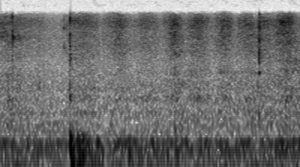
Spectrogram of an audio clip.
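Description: Repeated rubbing of an eraser across a classroom board, a dry scraping swish in short strokes that continues steadily from start to end, with one sharper knock near the beginning.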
